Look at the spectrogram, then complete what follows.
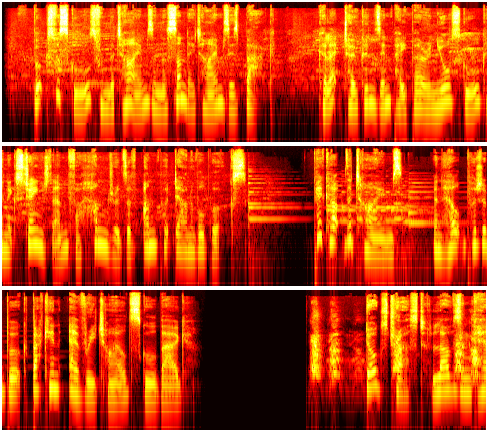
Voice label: Commercial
